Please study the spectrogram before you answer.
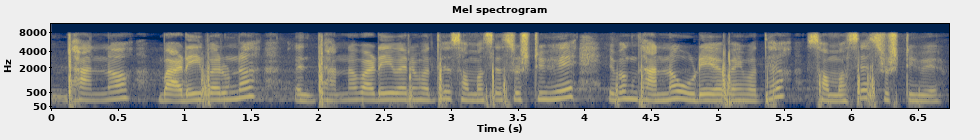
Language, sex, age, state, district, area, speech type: Odia, female, 30-45, Odisha, Dhenkanal, rural, spontaneous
